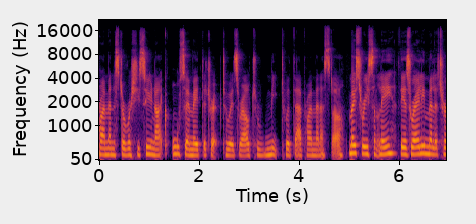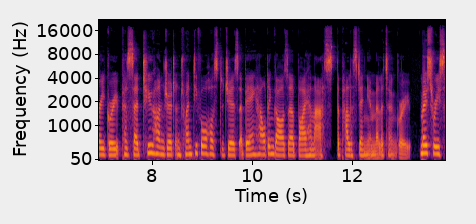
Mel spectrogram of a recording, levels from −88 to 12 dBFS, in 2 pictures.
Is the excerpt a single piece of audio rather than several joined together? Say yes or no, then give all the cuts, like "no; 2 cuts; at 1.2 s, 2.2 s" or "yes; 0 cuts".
yes; 0 cuts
